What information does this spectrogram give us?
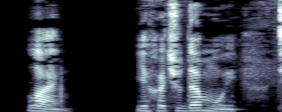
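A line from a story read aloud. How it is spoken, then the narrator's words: Quiet. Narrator (Russian): тихо сказала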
